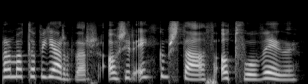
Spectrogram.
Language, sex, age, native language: Icelandic, female, 20-29, Icelandic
